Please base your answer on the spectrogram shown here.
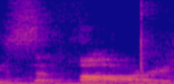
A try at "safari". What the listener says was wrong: Y'all were stressing on the first syllable, saying suffering, right? Right, which is related to you were saying suffering on the first syllable, and I was hearing suffering. Safari, yeah. Safari.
